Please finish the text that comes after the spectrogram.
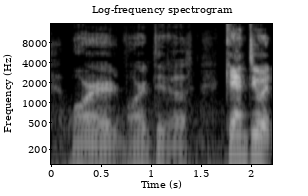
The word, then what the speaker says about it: mordre: Aye, Cutter, there has been a mordre. What knoweth thou of mordre? Like mordre? You're probably supposed to roll your R a little bit, and I can't roll my R's. Mordre.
